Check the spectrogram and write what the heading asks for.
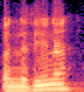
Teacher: همزة وصل تثبت في البدء وتسقط في الوصل، واللام لام شمسية مدغمة، وعلة الإدغام التماثل لا في مثلها في اللام الأخرى. · طيب، الذين، الذال فيها مد طبيعي وصلا وعارض للسكون وقفا، الذال هذه أتت مكسورة وبعدها ياء ساكنة، فهي فيها مد طبيعي في حالة الوصل وهو مد عارض للسكون في حالة الوقف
